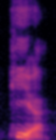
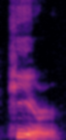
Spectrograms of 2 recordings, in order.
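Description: First: The final r sound is dropped, ending in a vowel. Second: The final r sound is clearly pronounced. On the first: "British Englishda here, here. Ia bo'lib ketyapti" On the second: "Amerikanchada here, here deb r ga urug'i bersa"

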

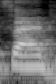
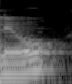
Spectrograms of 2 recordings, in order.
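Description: First: The syllable is pronounced zai. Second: The syllable is pronounced liu. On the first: The speaker calls it right. "这个字儿念灾" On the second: The speaker calls it wrong. "不念硫啊"

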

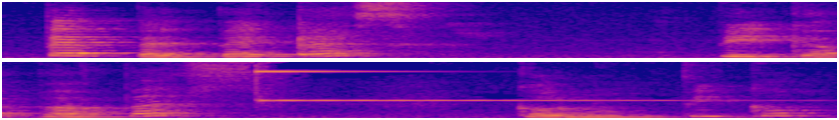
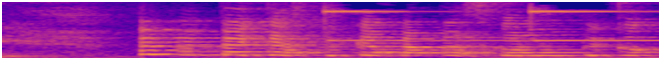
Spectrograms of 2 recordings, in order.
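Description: First: It is said more slowly. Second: It is said fast again.

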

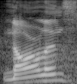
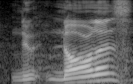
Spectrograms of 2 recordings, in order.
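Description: First: The name is squeezed into two quick syllables. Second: The name is said in full, syllable by syllable.

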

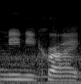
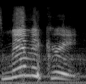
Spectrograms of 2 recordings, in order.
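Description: First: It is said as Mimi plus cry. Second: It is said as the single word mimicry. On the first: The speaker calls it wrong. "They always call it Mimi Cry" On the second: The speaker calls it right. "It's Mimicry!"

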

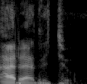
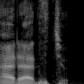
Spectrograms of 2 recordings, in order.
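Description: The two takes are said the same way.

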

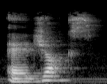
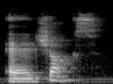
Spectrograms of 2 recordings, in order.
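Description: No difference in how they are said.

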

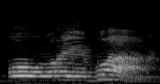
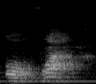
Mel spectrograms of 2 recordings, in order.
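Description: First: It is said slowly, every sound fully pronounced. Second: It is said quickly, with sounds run together. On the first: "the way it is pronounced" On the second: "You want to say it very fast"

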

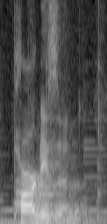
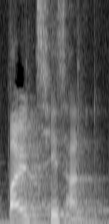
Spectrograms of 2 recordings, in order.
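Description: First: It is said with American pronunciation. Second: It is said with Korean pronunciation. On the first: "American pronunciation" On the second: "Korean pronunciation"

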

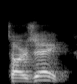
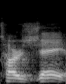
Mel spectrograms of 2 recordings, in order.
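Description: First: The name is said in a fancy, posh pronunciation. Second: The name is said in its ordinary pronunciation.

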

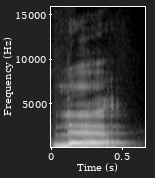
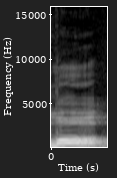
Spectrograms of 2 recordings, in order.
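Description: First: The l sound is said thin and light. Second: The l sound is said thick and heavy. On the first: The speaker calls it right. "واللام مرققة" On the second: The speaker calls it wrong. "وهتقول لا غلط"

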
